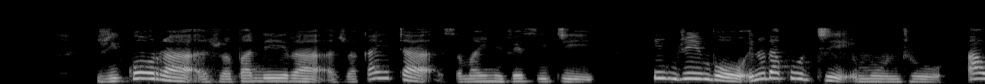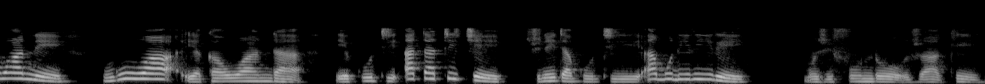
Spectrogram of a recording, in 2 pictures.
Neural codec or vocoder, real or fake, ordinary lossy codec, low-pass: none; real; AAC, 48 kbps; 5.4 kHz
